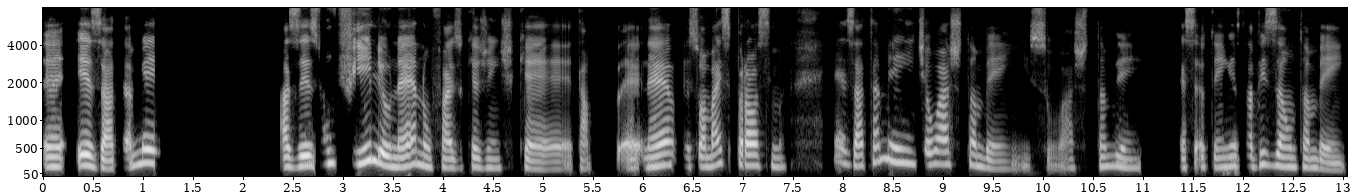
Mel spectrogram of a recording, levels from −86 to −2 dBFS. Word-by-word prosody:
É, 175 0 +4
exatamente. 195 +6 +4 1.2
Às 170 -1 +2
vezes 185 0 +6
um 235 - +2
filho, 230 -4 +5
né, 170 +5 +4
não 185 -6 0
faz 155 -2 -1
o - - -19
que 175 - -6
a 165 - +1
gente 155 0 -9
quer. 130 -1 -2
Ta - - -7 0.3
eh, - - -1
né, 180 +4 +4
a 205 - -3
pessoa 170 +2 -3
mais 200 +7 0
próxima. 195 -4 +1 0.5
Exatamente, 235 +3 -2
eu 215 +2 -1
acho 220 -1 -1
também 155 - -6
isso, 65 - -7
eu - - -14
acho 155 +2 -11
também. 175 -4 -4 0.4
Essa 155 +1 -3
eu 175 - -5
tenho 170 +1 -4
essa 180 0 -7
visão 190 -4 0
também. 140 -9 -4
180 Hz, 160 wpm, -22 LUFS, 160-205 Hz, 1.2 s, vezes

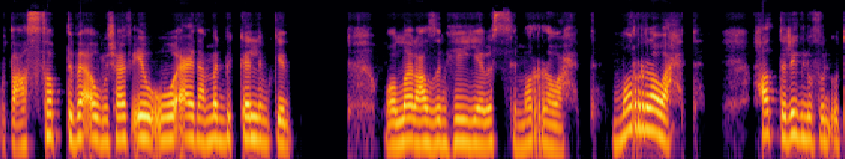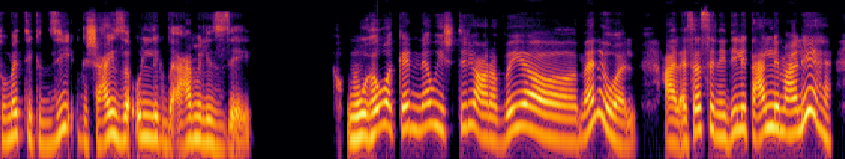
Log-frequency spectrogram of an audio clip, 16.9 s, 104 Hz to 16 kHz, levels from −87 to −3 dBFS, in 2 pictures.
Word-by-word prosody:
"واتعصبت 220 -1 -3
بقى" 205 0 +2
ومش 185 -2 -5
عارف 200 0 +1
إيه 205 - +4
وهو 195 0 +2
قاعد 200 -1 +2
عمال 190 +2 0
بيتكلم 195 -1 0
كده، 175 -2 -4 0.9
والله 170 +4 +1
العظيم 175 -1 +1
هي 180 -2 -1
بس 175 0 -6
مَرّة 165 0 -5
واحدة، 145 -1 -9 0.3
مَرّة 260 +7 +3
واحدة، 215 - -1 0.6
حط 225 -1 -2
رجله 205 -1 0
في 190 - -12
الأوتوماتيك 205 +2 -4
دي 195 - -4
مش 180 -3 -5
عايزة 200 +1 +3
أقول 210 +2 -1
لِك 205 - +2
بقى 170 -2 -4
عامل 195 -1 0
إزاي. 150 - -5 0.9
وهو 220 +9 +4
كان 275 0 +1
ناوي 300 +2 -2
يشتري 275 +4 -5
عربية 215 +5 +1 0.5
مانيوال 425 - +1 0.3
على 180 -1 +1
أساس 260 +9 +1
إن 215 -6 0
دي 235 - -3
اللي 270 +2 +2
اتعلم 270 -1 +3
عليها، 250 - +3
200 Hz, 155 wpm, -15 LUFS, 180-235 Hz, 0.9 s, إيه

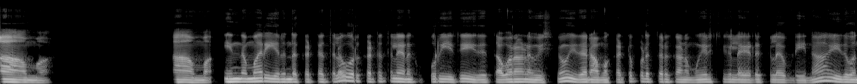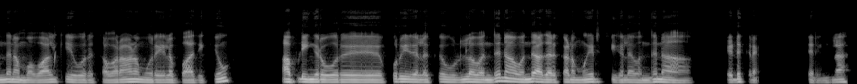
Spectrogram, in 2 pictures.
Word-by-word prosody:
ஆமா. 100 -3 +1 1.3
ஆமா. 100 -1 +2 0.2
இந்த 130 0 +6
மாரி 145 +1 +4
இருந்த 120 -1 +2
கட்டத்தில, 120 +4 -4
ஒரு 155 - 0
கட்டத்தில 135 +1 -1
எனக்கு 115 -1 -2
புரியுது, 125 -1 -1
இது 105 0 -1
தவறான 115 +1 +2
விஷயம் 135 +9 -2
இதை 115 -1 +2
நம்ம 105 0 +1
கட்டுப்படுத்துறத்துகான 120 -2 -4
முயற்சிகளை 115 0 -2
எடுக்கல 110 0 -4
அப்படின்னா, 100 +6 -4 0.2
இது 115 - +1
வந்து 110 +2 +2
நம்ம 100 -1 -1
வாழ்க்கையை 110 +1 -1
ஒரு 100 -1 -4
தவறான 110 +4 +1
முறையில 105 -1 0
பாதிக்கும் 100 - -1 0.6
அப்படிங்கிற 115 -1 +3
ஒரு 110 0 +1 0.4
புரிதலுக்கு 115 -3 0
உள்ள 115 +3 +1
வந்து, 105 +7 +2
நான் 125 -4 +3
வந்து 125 +3 +5
அதற்கான 110 -1 +1
முயற்சிகளை 110 -3 -2
வந்து 100 +5 0
நான், 95 -2 -2 0.4
எடுக்கிறேன் 120 +2 -4 0.4
சரிங்களா? 100 +3 -4
110 Hz, 140 wpm, -24 LUFS, 105-120 Hz, 1.3 s, இந்த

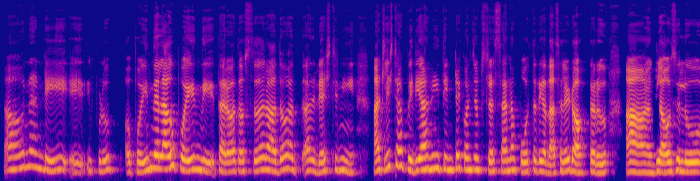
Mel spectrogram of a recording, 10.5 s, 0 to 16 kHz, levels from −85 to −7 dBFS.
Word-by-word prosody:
అవునండి. 265 0 -3 0.4
ఇ - - -5 0.2
ఇప్పుడు 210 -1 -6 0.3
ఆహ్, 185 - -3
పోయింది 215 +8 +1
ఎలాగో 255 +2 +6
పోయింది. 225 -1 +2 0.2
తరువాతొస్తదో 205 +2 0
రాదో 215 +1 +1
అది 235 0 -6
అది 215 0 -2
డెస్టినీ. 225 +2 -2 0.5
అట్‌లీ‌స్ట్ 290 +8 -2
ఆ - - -1
బిర్యానీ 235 +4 +3
తింటే 245 +2 0
కొంచెం 235 0 +1
స్ట్రెస్ 205 -1 -2
అయినా 230 +2 0
పోతది 205 +2 -1
కదా! 175 -3 +1
అసలే 205 +4 +1
డాక్టరు. 175 0 +1 0.4
ఆహ్, 185 -2 +4
గ్లోవ్స్‌లు 195 +1 +3
215 Hz, 145 wpm, -25 LUFS, 200-240 Hz, 0.5 s, ఎలాగో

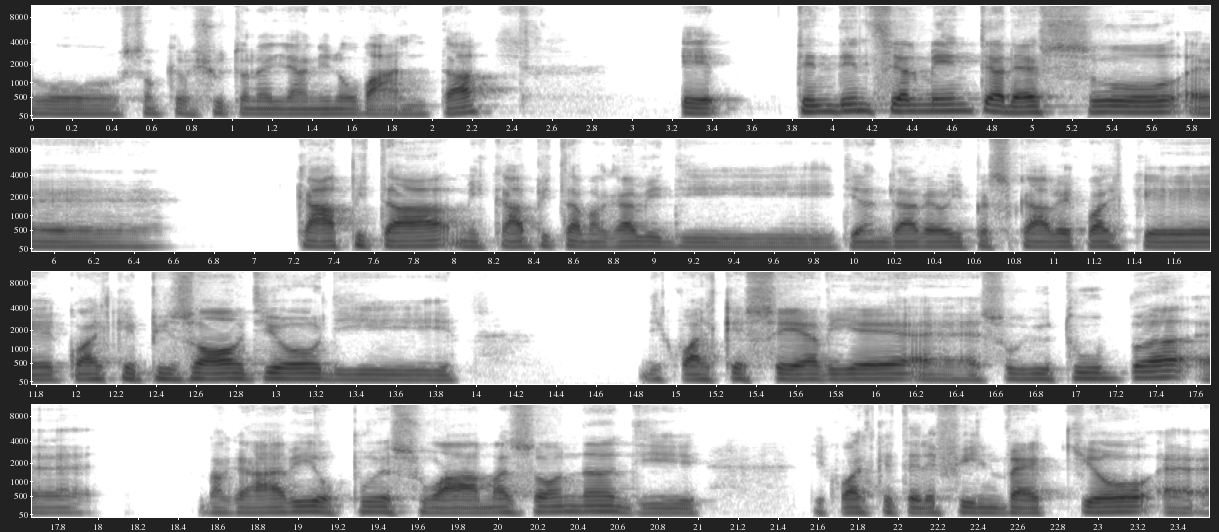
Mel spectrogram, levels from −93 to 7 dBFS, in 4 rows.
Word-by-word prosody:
avevo 95 -2 -5
son 95 +2 -12
cresciuto 105 - -10
negli 95 -1 -5
anni 95 0 -4
90, 90 -2 -1 0.9
e 105 -1 -1 0.2
tendenzialmente 150 +1 +2
adesso, 125 +1 +4
ehm, 95 -1 -5 0.6
capita 105 +2 +3
mi 100 -2 -8
capita 100 +2 -2
magari 100 +1 -2
di 90 -2 -9
di 100 - -4
andare 100 +1 -1
a - - +2
ripescare 100 0 -2
qualche 95 -1 -1
qualche 105 +2 -1
episodio 115 +2 +4
di 100 -2 -5 0.9
di 105 - -14
qualche 100 +3 -1
serie, 110 -2 +2
ehm, - - -5
su 110 +5 -7
YouTube, 120 +5 +2
ehm, 100 -1 -9 0.6
magari 100 +3 -1
oppure 115 0 -2
su 110 -1 -8
Amazon 105 +5 +1
di 95 0 -8 0.5
di - - -17
qualche - - -2
telefilm 100 +1 -3
vecchio, 110 +5 +2
ehm, - - -6
100 Hz, 100 wpm, -22 LUFS, 95-115 Hz, 0.9 s, adesso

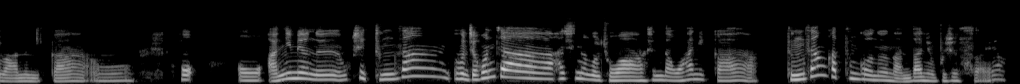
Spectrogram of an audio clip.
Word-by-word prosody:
많으니까. 150 +1 -5
어. 165 +1 -9 0.5
어. - - +1 0.5
어, 180 0 -1
아니면은 220 +2 +2
혹시 230 +7 -2
등산 350 +8 -1
이제 220 -1 +4
혼자 340 - +5 0.5
하시는 270 -1 -1
걸 200 -2 +1
좋아하신다고 180 0 0
하니까 180 -8 -5 0.3
등산 245 - +3
같은 330 -8 -1
거는 200 -7 -2
안 140 0 -4
다녀 175 -1 -1
보셨어요? 170 +6 -8
200 Hz, 265 characters per minute, -26 LUFS, 170-255 Hz, 0.5 s, 혼자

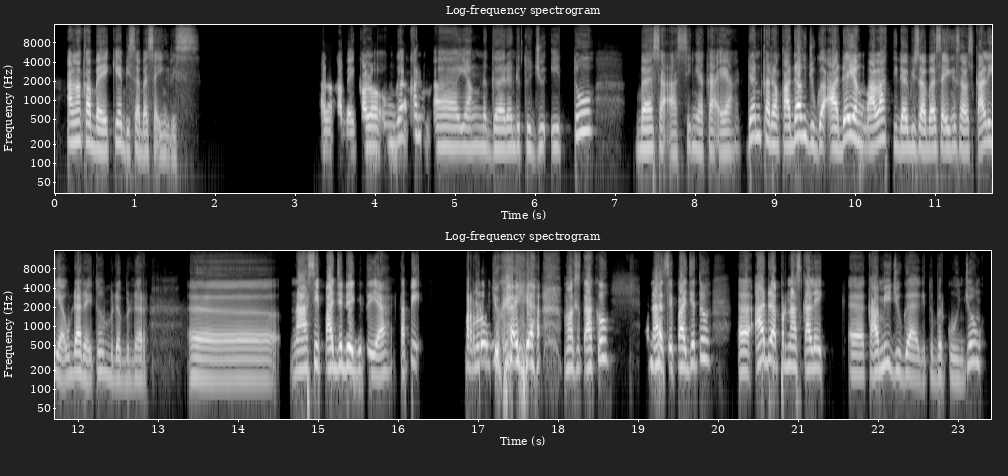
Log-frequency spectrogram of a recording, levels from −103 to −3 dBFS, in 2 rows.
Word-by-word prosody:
Alangkah 220 0 +3
baiknya 170 +4 -1
bisa 160 -1 -6
bahasa 150 - -6
Inggris. 145 -2 -12 1.6
Alangkah 165 0 -4
baik, 155 -1 -6
kalau 185 0 +3
enggak 210 +5 -3
kan, 285 -1 -4 0.2
eee, 190 -1 -1
yang 185 +1 -7
negara 180 0 -2
dituju 185 -1 -9
itu 185 - -5 0.6
bahasa 175 +1 0
asing, 175 +5 -11
ya 160 - -6
Kak 165 0 -4
ya, 160 +2 -5 0.2
dan 270 +1 -1
kadang-kadang 225 +4 +5
juga 205 -2 0
ada 180 +5 +5
yang 260 -6 +5
malah 185 +7 +5
tidak 185 -3 -2
bisa 175 -2 0
bahasa 175 +1 +1
Inggris 185 +2 -8
sama 165 0 -1
sekali, 205 +1 0
ya 145 - -5
udah 190 +3 +3
deh 155 -5 -5
itu 195 - -9
benar-benar, 155 -2 -8 0.6
eee, 150 -1 -4 0.2
nasib 215 +5 +3
aja 220 +2 +5
deh 230 -1 +7
gitu 205 -1 -7
ya, 180 +2 +2 0.2
tapi 475 - -3 0.5
perlu 240 +3 +2
juga - - +4
ya. 265 -1 +5 0.4
Maksud 225 0 -2
aku 230 +8 +3 0.6
nasib 460 -2 +4
aja 230 +2 +5
tuh, 310 -1 -1 0.4
eee, 195 0 +5
ada 295 +1 +7
pernah 240 -2 +1
sekali, 215 0 +1 0.3
eee, 180 0 -2
kami 215 +9 0
juga 190 -5 -3
gitu 155 +1 -17
berkunjung 165 - -7
185 Hz, 155 wpm, -21 LUFS, 165-220 Hz, 1.6 s, deh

